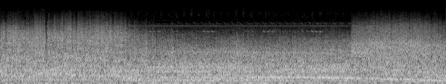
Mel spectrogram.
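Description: Car engine and tyre noise from a small hatchback driving toward the listener, loud and steady, with a tone that falls in pitch in the second half.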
